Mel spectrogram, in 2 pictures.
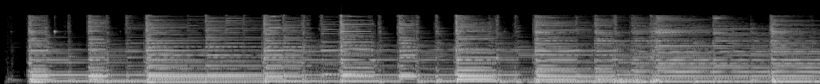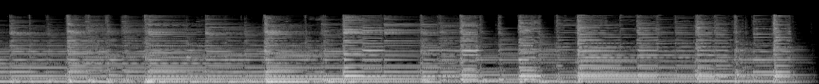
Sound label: Guitar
